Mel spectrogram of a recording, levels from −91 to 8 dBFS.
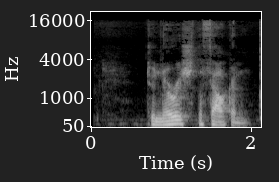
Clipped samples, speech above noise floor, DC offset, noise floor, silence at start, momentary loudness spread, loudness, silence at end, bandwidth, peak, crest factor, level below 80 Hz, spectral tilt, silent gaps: under 0.1%; 38 dB; under 0.1%; -58 dBFS; 0.7 s; 11 LU; -20 LUFS; 0.2 s; 16.5 kHz; -2 dBFS; 18 dB; -54 dBFS; -7 dB/octave; none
